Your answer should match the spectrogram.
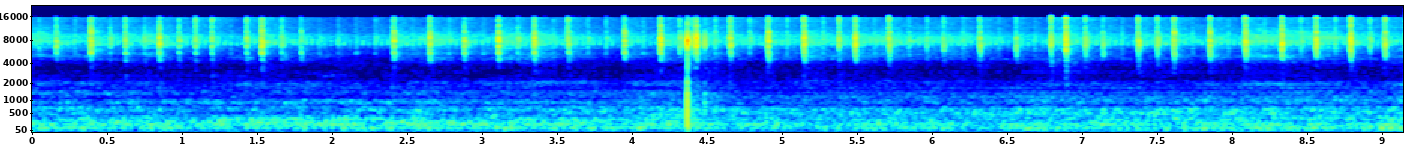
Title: Problema ticchettio ronzio alimentatore XFX Proseries 550W Core edition -XFX PSU ticking sound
